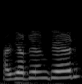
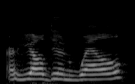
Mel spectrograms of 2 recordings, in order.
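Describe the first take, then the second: First: Said in the usual way. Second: Slow, louder, overly correct "well"; mock proper. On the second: Shown as a demonstration. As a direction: drag out "well" as if correcting your grammar. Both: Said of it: "one would say properly?".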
